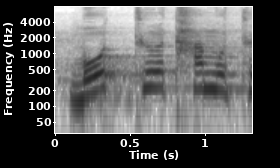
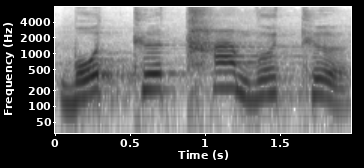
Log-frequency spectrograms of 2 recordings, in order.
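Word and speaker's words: מות תמות: 반드시 죽으리라 하시느니라가 정확하게 모트 타무트 이렇게 돼 있어요 모트는 무튼데 이게 한글도 이렇게 연결해서 읽으면 발음이 달라지듯이 히브리어도 그런 그렇게 된다고요 그래서 원어를 보면 모터 타무트 이렇게 되어 있어요 그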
